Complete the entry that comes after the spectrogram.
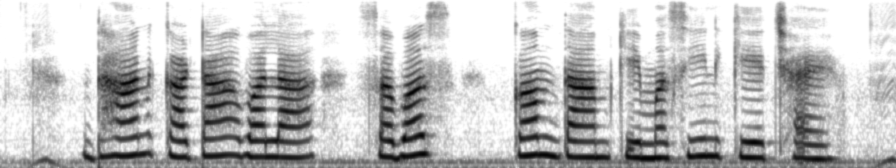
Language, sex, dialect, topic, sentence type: Maithili, female, Southern/Standard, agriculture, question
